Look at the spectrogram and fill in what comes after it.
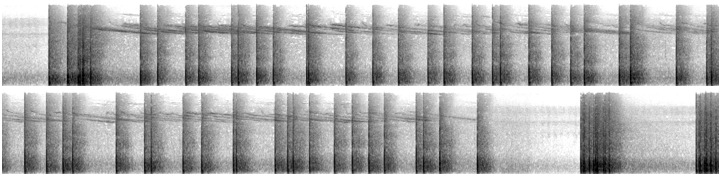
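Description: Fireworks display: a rapid run of firework bursts, about one to two sharp booms a second, with high whistles falling in pitch running through them. Near the end the bursts stop briefly, then two more follow.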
